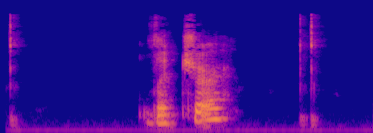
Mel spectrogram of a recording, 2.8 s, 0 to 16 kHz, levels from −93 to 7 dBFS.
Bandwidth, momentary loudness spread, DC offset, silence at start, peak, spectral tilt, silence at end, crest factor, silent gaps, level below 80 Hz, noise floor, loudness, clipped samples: 11.5 kHz; 15 LU; under 0.1%; 0.05 s; -10 dBFS; -3 dB/octave; 0.45 s; 22 dB; none; -66 dBFS; -67 dBFS; -28 LUFS; under 0.1%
